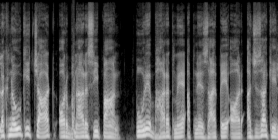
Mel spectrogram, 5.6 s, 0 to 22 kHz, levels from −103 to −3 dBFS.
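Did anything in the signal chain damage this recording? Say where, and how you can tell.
Yes, at the network stage: short concealed packet loss, twice. Around 40 ms of the speech arrived too late to decode at 1.43 to 1.50 s, and about 20 ms at 3.66 to 3.70 s. The receiver covered each gap by extending the preceding sound and then crossfading back into real audio. You can hear this as a brief smear or wobble at each point.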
